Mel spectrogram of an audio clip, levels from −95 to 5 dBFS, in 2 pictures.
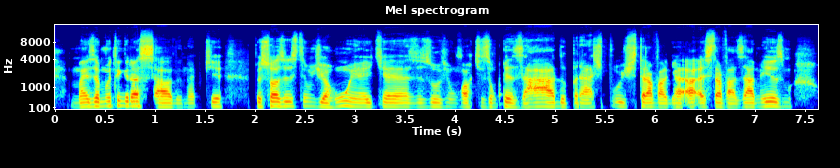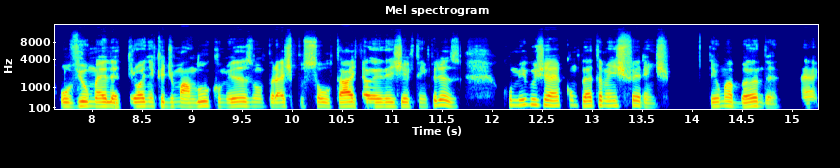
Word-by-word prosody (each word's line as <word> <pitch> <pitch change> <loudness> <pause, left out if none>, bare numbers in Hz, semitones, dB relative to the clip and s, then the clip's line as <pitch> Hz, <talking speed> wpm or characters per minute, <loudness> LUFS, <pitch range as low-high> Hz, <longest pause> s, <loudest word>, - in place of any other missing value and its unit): mas 135 +2 0
é - - +7
muito 155 +3 -3
engraçado, 130 -6 +5
né, 125 0 -11
porque 140 +2 -5 0.2
a - - -37
pessoa 150 +2 +5
às 145 - 0
vezes 150 -1 0
tem 150 +2 -9
dia 135 -2 +1
ruim 150 +3 -3
aí 130 0 -2
quer, 130 -1 -1
às 130 -1 -8
vezes, 130 +1 -8
ouvir 135 0 -6
um - - -16
rockzão 130 +1 -2
pesado 135 0 +3
pra 125 -1 -2
tipo 140 +2 -6
extravaga 130 -2 +2 0.2
extravasar 130 +3 +3
mesmo, 140 -1 -1 0.3
ouvir 140 +2 -2
uma 150 -2 +1
eletrônica 145 +1 -1
de 140 - -9
maluco 140 +2 -1
mesmo, 140 +1 -3
pra, 135 +1 -1
tipo, 135 - -6
soltar 140 +1 +3
aquela 140 0 0
energia 140 +1 -2
que 140 - -10
tem 135 - -14
presa? 170 -1 -3 0.4
Comigo 185 +2 -6
já 185 -2 +2
é - - 0
completamente 165 -1 -3
diferente. 145 -9 -2 0.4
Tem 140 - -4
uma 150 +1 -2
banda, 140 +2 -1 0.2
né, - - -3
140 Hz, 195 wpm, -24 LUFS, 130-150 Hz, 0.4 s, é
